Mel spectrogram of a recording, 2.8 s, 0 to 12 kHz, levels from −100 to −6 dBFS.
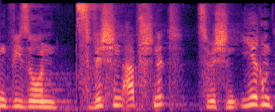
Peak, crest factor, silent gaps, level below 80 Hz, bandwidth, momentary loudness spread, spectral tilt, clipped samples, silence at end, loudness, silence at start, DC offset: -8 dBFS; 16 dB; none; -66 dBFS; 11 kHz; 8 LU; -3.5 dB/octave; under 0.1%; 0 s; -24 LUFS; 0 s; under 0.1%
